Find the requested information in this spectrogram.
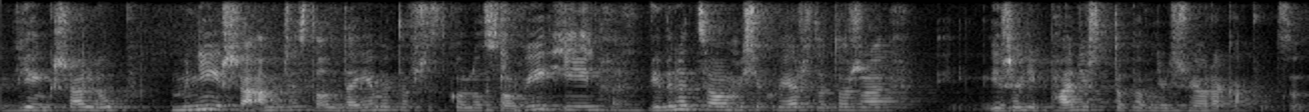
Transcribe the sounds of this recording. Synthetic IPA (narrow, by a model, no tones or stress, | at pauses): vʲjɛŋkʂalup | mɲejʂa̰ʔa̰mɘt͡ʂɛ̃st̪ɔɔd̪ːajɛmɘt̪ɔfʂɘst̪̚kɔlɔsɔvʲiijʔɛd̪ɘnɛt̪sɔmʲiɕɛkɔjaʐɨt̪ɔt̪ɔʐɛ | jʔɛʐɛlʲipalʲiʂt̪t̪ɔpɛvɲɛɛɲd͡ʑɛʂmjawɾakapṵt̪snɔ̰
